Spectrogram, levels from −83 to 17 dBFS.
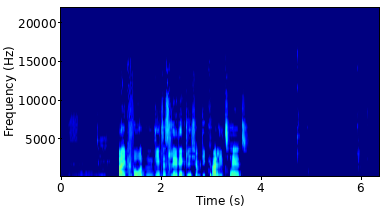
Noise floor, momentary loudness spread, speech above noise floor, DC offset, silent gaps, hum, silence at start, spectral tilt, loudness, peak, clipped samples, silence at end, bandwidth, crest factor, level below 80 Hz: -74 dBFS; 12 LU; 32 dB; under 0.1%; none; none; 1.15 s; -2.5 dB/octave; -41 LUFS; -16 dBFS; under 0.1%; 2.65 s; 16 kHz; 28 dB; -68 dBFS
